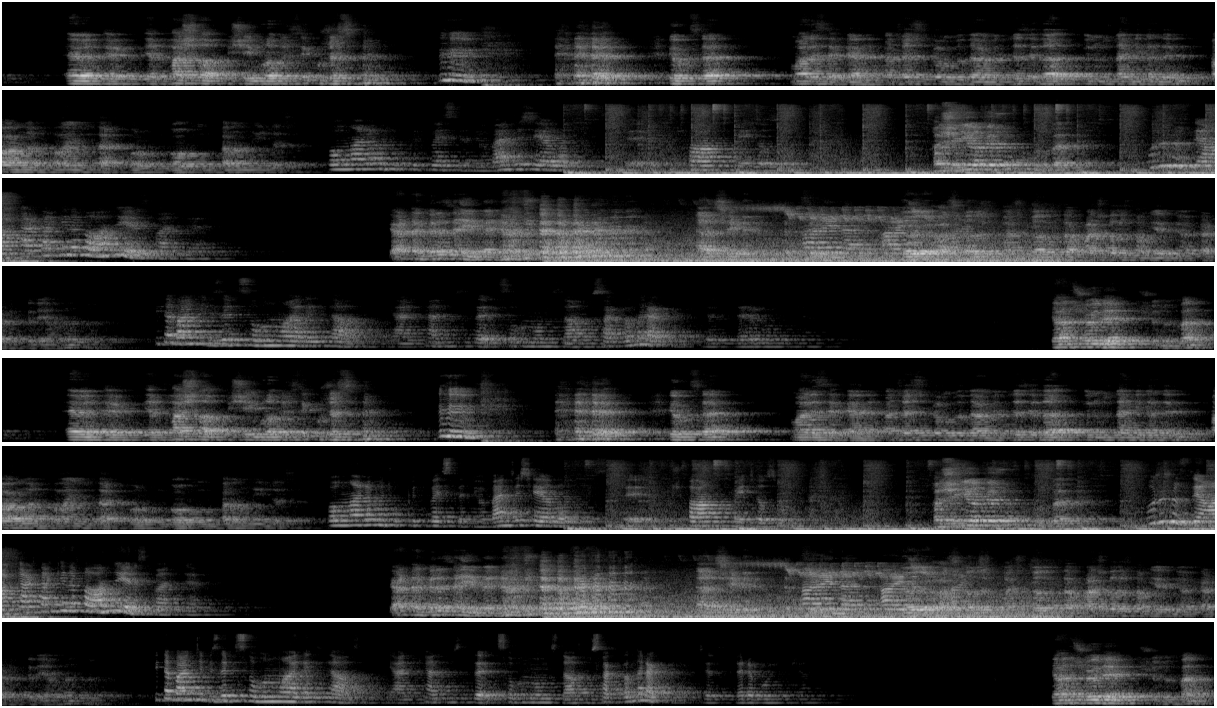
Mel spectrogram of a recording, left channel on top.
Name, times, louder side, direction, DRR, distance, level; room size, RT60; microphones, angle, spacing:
voice 1, 0.6-3.7 5.5-6.1 6.5-7.2 7.9-11.8 12.1-14.8 21.4-22.9 28.1-29.9 31.2-31.7 32.1-32.5 33.2-36.3 36.7-37.3 46.9-48.3, left 1 dB, 20° left, -9 dB, 0.9 m, -28 dB
voice 2, 4.4-5.1 15.4-16.0 16.4-17.9 18.3-20.3 23.6-26.3 29.9-30.8 32.2-33.4 33.7-33.9 38.0-39.9 40.3-43.2 43.4-44.2, right 2 dB, 85° right, 1 dB, 0.4 m, -31 dB
sound 1, 17.7-24.6, equal, 90° left, 0.5 m, -34 dB
sound 2, 29.6-34.8, equal, ahead, 0.5 m, -30 dB
2.6 x 2.0 x 2.7 m, 1.3 s
head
